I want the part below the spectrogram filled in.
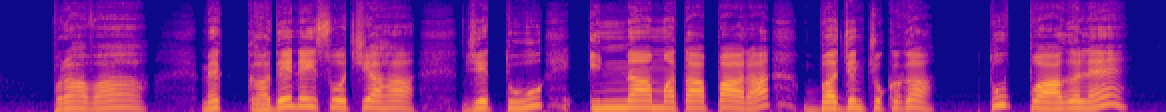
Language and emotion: Dogri, surprised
